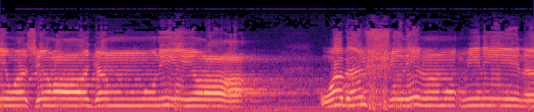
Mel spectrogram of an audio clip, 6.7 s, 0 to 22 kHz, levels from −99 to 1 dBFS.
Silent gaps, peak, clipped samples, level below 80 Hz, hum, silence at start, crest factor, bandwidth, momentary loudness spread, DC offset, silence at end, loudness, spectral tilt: none; -6 dBFS; under 0.1%; -46 dBFS; none; 0 s; 14 dB; 11 kHz; 12 LU; under 0.1%; 0 s; -19 LUFS; -3.5 dB/octave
